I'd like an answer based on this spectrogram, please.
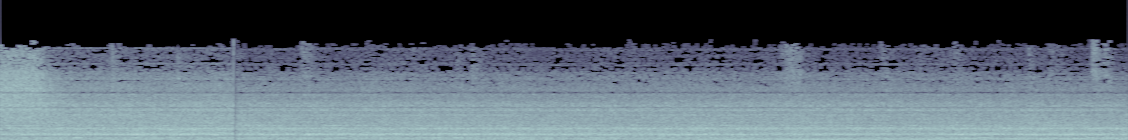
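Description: Winding machinery of the San Francisco cable car powerhouse running: the large sheave wheels turning and the haul cables running through them, which never stop moving. It is a loud, steady mechanical noise with a few steady tones over it.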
